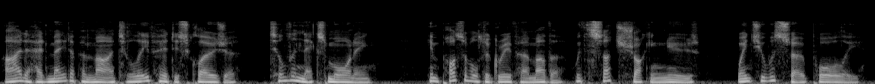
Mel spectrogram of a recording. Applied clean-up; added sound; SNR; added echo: none; none; none; none.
